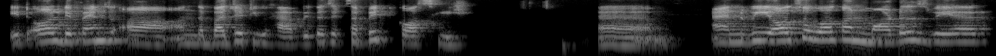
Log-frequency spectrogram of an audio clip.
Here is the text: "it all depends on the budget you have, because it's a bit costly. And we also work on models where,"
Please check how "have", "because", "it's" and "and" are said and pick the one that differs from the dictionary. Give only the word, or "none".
none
